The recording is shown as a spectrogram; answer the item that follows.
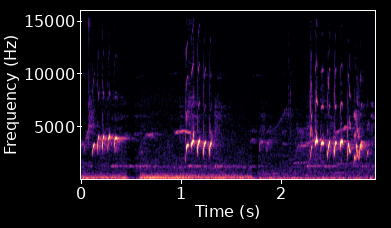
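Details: Female canary calling "cuit cuit" as a prompt for young canaries to sing: three short bursts of quick high chirps, with a faint steady hum underneath.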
